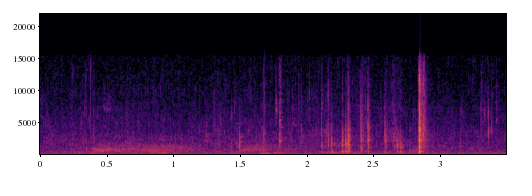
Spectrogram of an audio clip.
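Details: Quiet indoor room with faint rustling, crinkling and scattered keyboard-like tapping and clicks; no animal voice is heard.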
